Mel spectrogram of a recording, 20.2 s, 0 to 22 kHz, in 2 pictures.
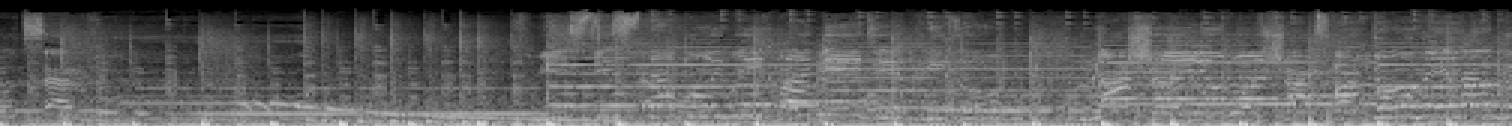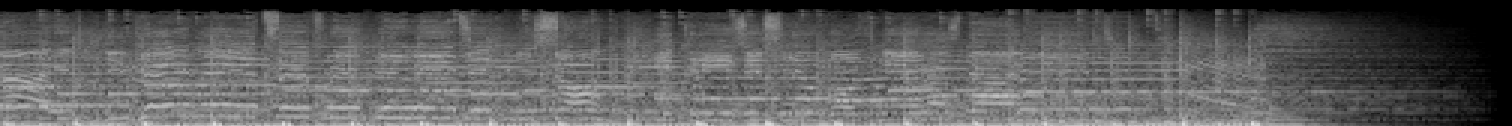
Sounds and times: Music: 0:00.0 - 0:20.1
Female singing: 0:03.6 - 0:17.6.

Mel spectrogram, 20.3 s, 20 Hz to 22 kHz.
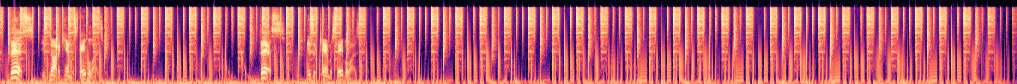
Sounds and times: Music: 0:00.0 - 0:20.3.

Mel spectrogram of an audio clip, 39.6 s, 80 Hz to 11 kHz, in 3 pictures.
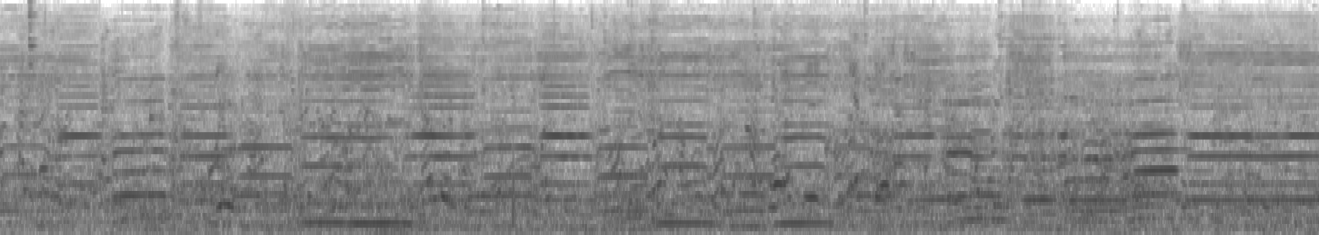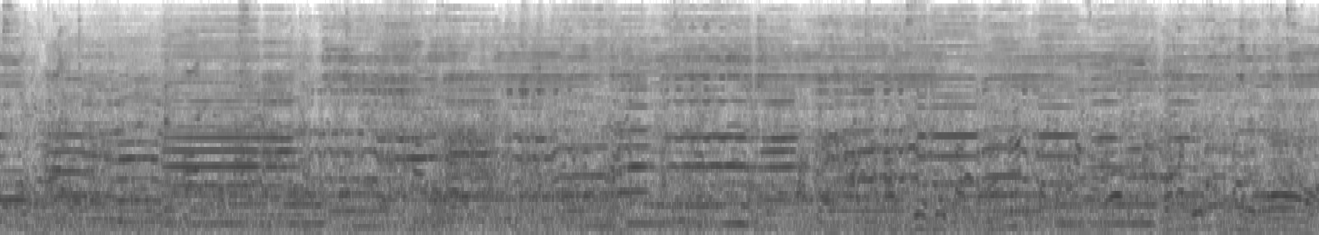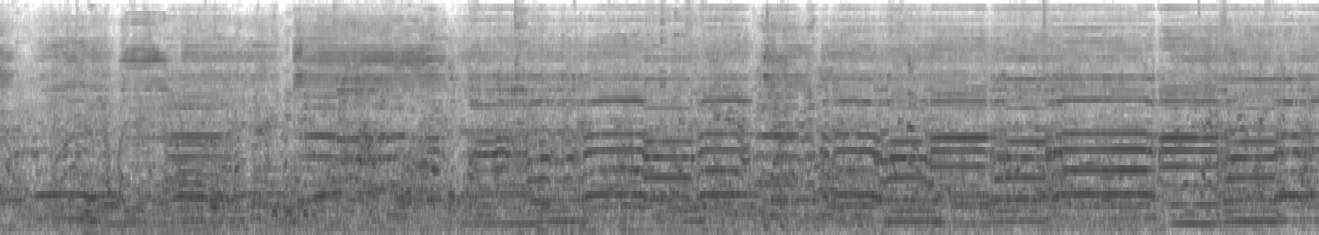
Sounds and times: Music: 0:00.0 - 0:39.5
Speech: 0:00.0 - 0:39.5.

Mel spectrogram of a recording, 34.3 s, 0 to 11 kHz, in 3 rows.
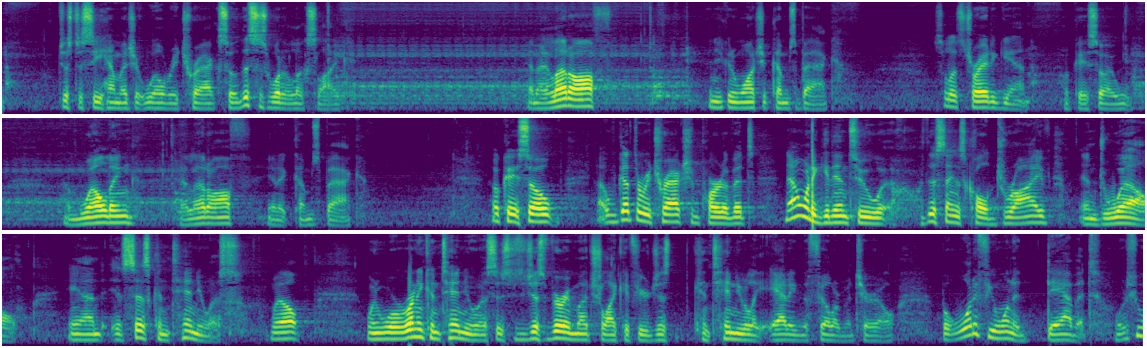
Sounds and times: Speech: 0:00.6 - 0:03.6, 0:05.2 - 0:06.2, 0:07.0 - 0:08.5, 0:09.3 - 0:11.3, 0:12.0 - 0:15.1, 0:16.3 - 0:25.9, 0:26.5 - 0:34.2.

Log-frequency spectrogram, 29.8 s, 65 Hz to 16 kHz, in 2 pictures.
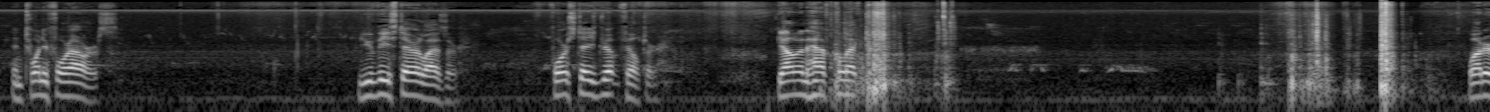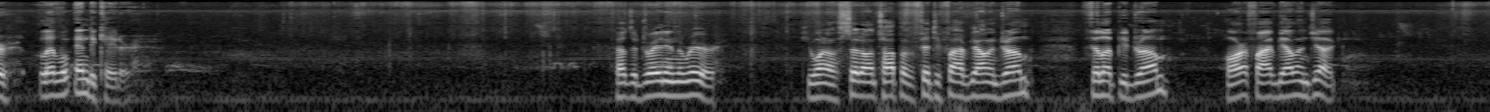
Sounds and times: Speech: 0:00.0 - 0:01.2, 0:03.6 - 0:04.7, 0:05.5 - 0:06.7, 0:07.8 - 0:08.8, 0:14.7 - 0:16.4, 0:21.0 - 0:22.2, 0:22.9 - 0:25.2, 0:25.8 - 0:26.6, 0:27.2 - 0:28.4.

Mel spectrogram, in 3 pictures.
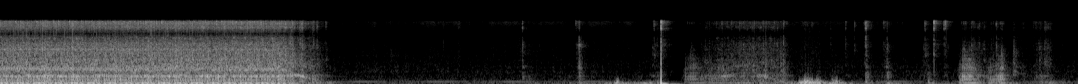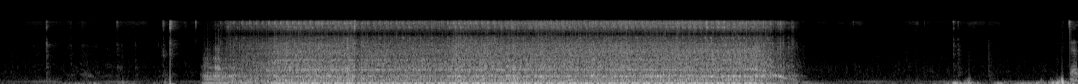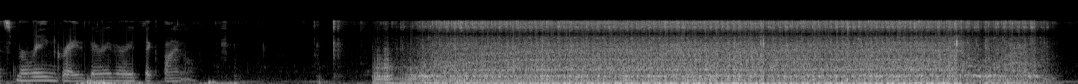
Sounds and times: Light engine (high frequency): 0:00.0 - 0:03.3, 0:12.8 - 0:18.8, 0:25.3 - 0:32.2
Sewing machine: 0:00.0 - 0:03.3, 0:06.8 - 0:07.9, 0:09.6 - 0:10.1, 0:12.8 - 0:18.9, 0:25.3 - 0:32.2.

